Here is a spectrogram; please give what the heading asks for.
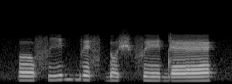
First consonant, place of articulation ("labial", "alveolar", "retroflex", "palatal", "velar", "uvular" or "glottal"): labial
